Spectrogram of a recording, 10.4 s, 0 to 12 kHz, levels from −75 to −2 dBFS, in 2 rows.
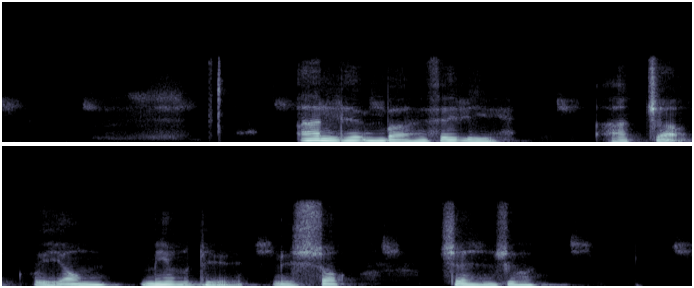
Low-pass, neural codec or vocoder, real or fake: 7.2 kHz; codec, 16 kHz, 0.8 kbps, ZipCodec; fake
